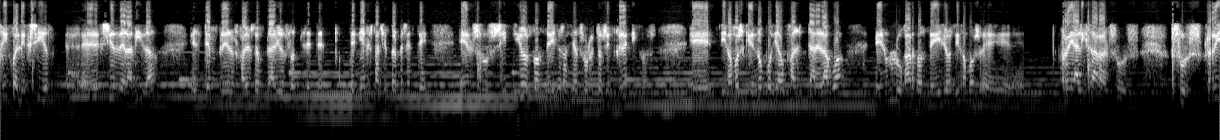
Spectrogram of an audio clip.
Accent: Teruel, Aragon, Spain; Esa es mi comarca de nacimiento. Bueno, yo me atreví a la libertad de iniciar el libro en Teruel, ya que soy yo de Teruel y es la zona que también más he vivido

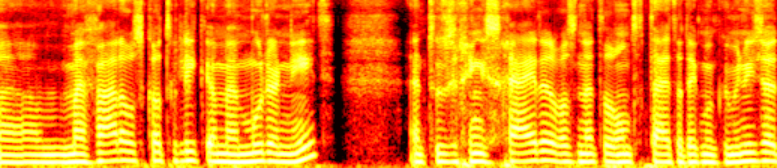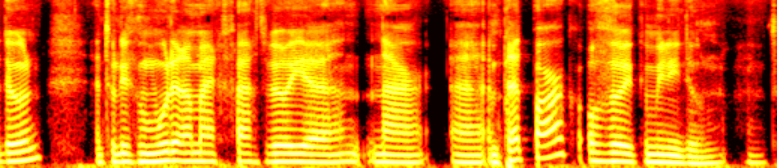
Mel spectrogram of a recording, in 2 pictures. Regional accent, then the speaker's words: Venlo, Limburg, Netherlands; Ik kom uit Venlo.

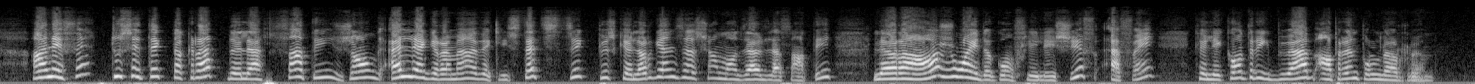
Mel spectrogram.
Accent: Quebec, Canada; Chez nous, au Québec

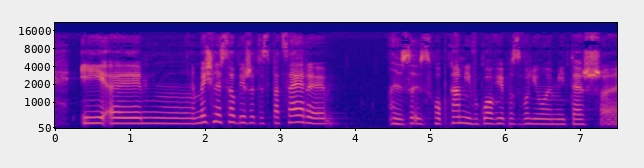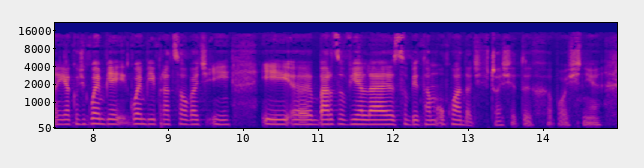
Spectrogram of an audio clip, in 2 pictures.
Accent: Lower Silesian Voivodeship, Poland; dla mnie to w ogóle jeszcze był inny rodzaj doświadczenia, dlatego że ja pochodzę właśnie z Dolnego Śląska.

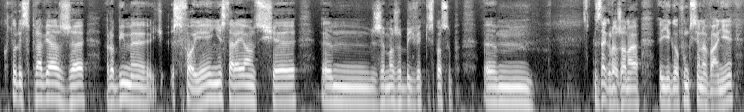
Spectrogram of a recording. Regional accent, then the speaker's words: Masovian Voivodeship, Poland; now in Warsaw, Poland; No, jestem z tego, pochodzę z tego północnego Mazowsza, funkcjonujący od lat w Warszawie.

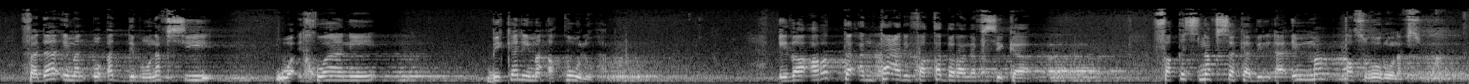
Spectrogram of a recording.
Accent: Egypt; عندنا في مصر بيقولوا الجمل طلع النخلة

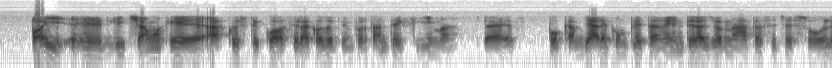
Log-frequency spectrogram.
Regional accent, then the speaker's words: Padua, Veneto, Italy; sono tornato in Italia e, visto che sono di Padova e le Dolomiti non sono troppo lontane

